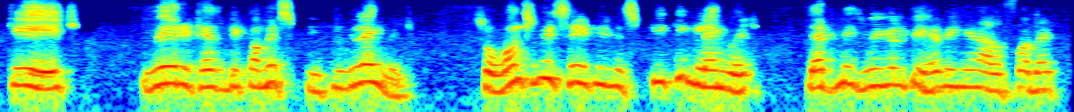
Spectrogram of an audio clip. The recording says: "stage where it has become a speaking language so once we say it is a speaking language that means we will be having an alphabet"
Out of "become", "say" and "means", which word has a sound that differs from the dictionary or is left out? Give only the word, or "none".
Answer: none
